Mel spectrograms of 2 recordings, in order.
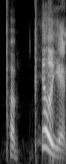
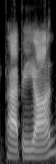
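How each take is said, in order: First: It is pronounced in an Americanized English way. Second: It is pronounced like the French word. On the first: This is how the locals say the town name. "we say Papillion" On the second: This is the original French word. "which is indeed French for butterfly, but we don't say papillon"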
